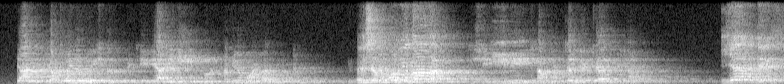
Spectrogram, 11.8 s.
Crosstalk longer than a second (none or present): present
